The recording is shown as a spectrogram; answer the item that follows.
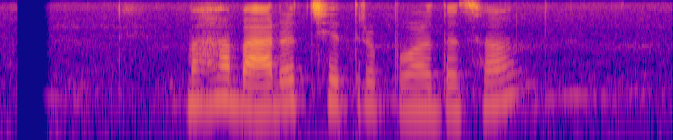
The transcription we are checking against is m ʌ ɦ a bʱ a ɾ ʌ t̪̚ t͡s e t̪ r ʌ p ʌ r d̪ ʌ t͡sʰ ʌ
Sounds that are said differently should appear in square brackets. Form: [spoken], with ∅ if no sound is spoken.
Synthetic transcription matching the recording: m ʌ ɦ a bʱ a ɾ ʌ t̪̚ [t͡sʰ] e t̪ r ʌ p ʌ r d̪ ʌ t͡sʰ ʌ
